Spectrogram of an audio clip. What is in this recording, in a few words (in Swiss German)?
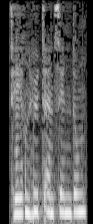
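"hirnhutentzindung", Alsatian; medecine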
